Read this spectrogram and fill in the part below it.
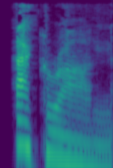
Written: acronal

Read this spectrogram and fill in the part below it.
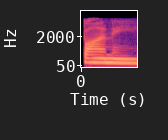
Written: bonny

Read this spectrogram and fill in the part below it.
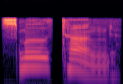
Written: smooth-tongued

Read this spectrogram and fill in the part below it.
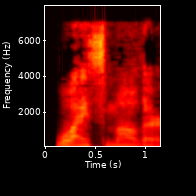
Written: Weissmuller

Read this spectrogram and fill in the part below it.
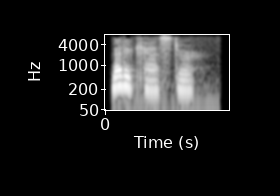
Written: medicaster

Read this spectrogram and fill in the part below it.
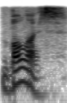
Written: bullace

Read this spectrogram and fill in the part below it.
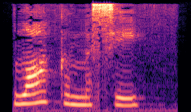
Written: lawkamussy

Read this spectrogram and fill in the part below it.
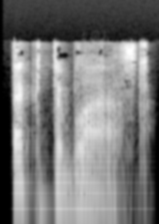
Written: ectoblast

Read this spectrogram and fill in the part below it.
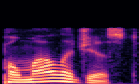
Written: pomologist

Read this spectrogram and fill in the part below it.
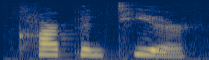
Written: carpentier

